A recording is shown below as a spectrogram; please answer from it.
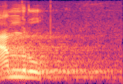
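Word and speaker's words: عمرو: ini mirip sebenarnya namanya cuma karena Amru itu setelah ada huruf wow Jadi bacanya Amru tetapi ternyata jawabannya Allah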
